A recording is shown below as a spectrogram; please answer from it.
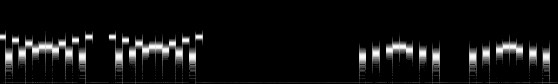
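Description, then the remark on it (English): After a wider-ranging run of pure electronic beeps and a pause of a couple of seconds, a standard containing only the lower-frequency tones of the full crossing pattern steps up and back down in a short, quick pattern, twice. “The second contains only the lower tones.”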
